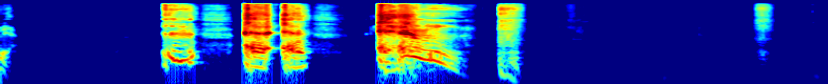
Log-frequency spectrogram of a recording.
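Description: A person coughing in a short fit: several loud coughs come in quick succession between about two and five seconds in, then one faint cough near the end.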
